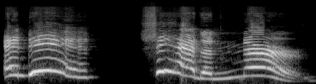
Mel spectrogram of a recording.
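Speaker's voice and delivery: loud, drawn-out disbelief; indignant outburst. Real, not acted. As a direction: stretch it out loudly, scandalized. Indignant build-up to next complaint.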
